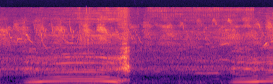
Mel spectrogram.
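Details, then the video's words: Male Aubrac cattle bellowing on a farm near Laguiole: two drawn-out low moos, each steady and slightly rising, the first closing with a sharp rough break, birds chirping faintly behind. "LA RACE AUBRAC - L'APPEL DU MALE"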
